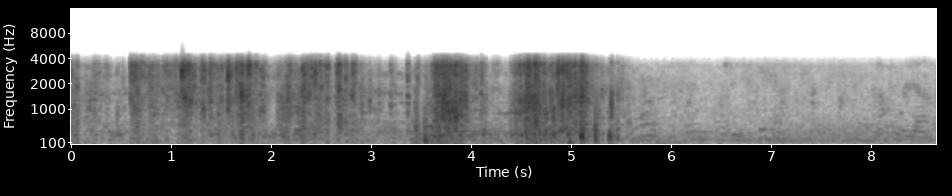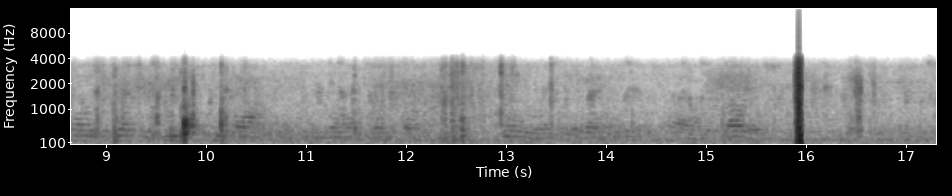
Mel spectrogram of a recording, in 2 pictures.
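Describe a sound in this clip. A cardboard box scrapes and thumps as it is handled.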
